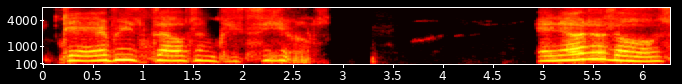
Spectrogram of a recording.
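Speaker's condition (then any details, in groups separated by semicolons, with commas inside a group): Cerebral palsy with ataxia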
